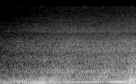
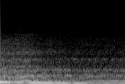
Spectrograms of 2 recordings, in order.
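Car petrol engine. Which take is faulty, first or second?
first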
